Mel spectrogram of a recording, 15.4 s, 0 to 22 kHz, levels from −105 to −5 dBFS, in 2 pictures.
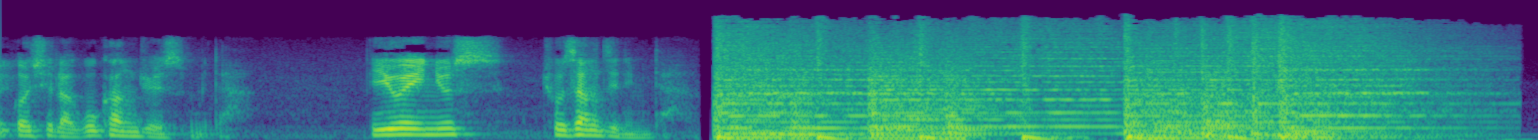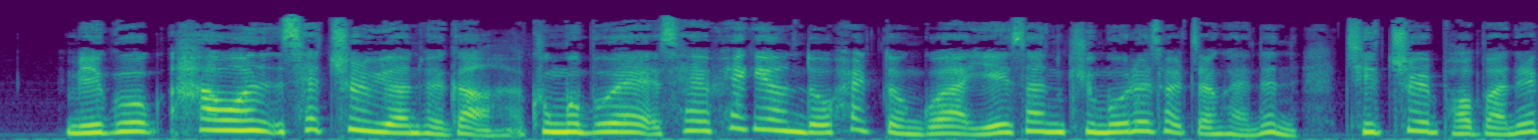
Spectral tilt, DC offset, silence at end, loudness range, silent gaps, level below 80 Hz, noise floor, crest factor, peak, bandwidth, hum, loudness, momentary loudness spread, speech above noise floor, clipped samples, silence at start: -5 dB/octave; under 0.1%; 0 s; 3 LU; 3.50-3.55 s; -36 dBFS; -60 dBFS; 18 dB; -6 dBFS; 13.5 kHz; none; -22 LUFS; 10 LU; 38 dB; under 0.1%; 0 s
